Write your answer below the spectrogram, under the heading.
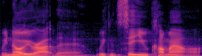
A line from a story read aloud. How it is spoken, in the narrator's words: They yelled out to us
